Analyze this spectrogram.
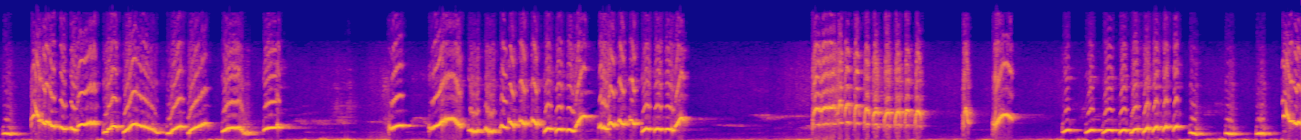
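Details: White-rumped shama song used as a lure to stir a silent caged bird into full 'gacor' singing: loud, rapid, varied whistled phrases with looping slurs and sharp chips, a brief lull near six seconds, then renewed bursts and short repeated notes.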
